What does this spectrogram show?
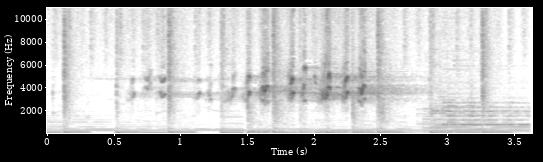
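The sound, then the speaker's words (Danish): A barn swallow's twittering song of quick, high chirps and warbles, fairly clear, running over a steady low rhythmic background that sounds like music. “Sommeren igennem hørte til glyderens sang. Ofte foredraget fra en ledning,”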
